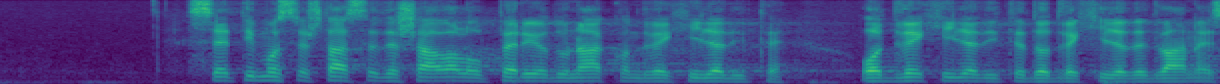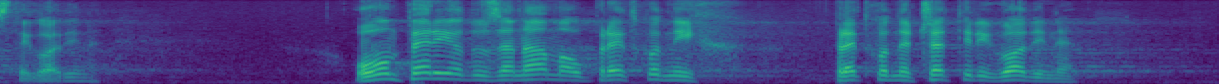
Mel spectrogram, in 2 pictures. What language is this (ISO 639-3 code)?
srp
